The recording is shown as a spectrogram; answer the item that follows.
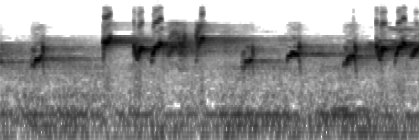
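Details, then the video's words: A Red-whiskered bulbul stirred into fighting song gives loud, warbling whistled phrases that jump and slide in pitch, each burst separated by short pauses, with a faint low hum beneath. "CHÀO MÀO | Kích chim đấu ché hót căng lửa"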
